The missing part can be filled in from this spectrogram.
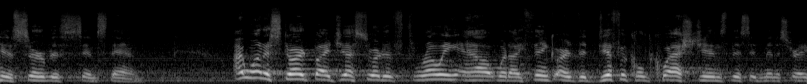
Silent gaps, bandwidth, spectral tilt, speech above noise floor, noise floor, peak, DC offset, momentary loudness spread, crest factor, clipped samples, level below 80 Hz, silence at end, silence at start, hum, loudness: none; 15 kHz; -5.5 dB/octave; 25 dB; -52 dBFS; -8 dBFS; under 0.1%; 13 LU; 18 dB; under 0.1%; -70 dBFS; 0 s; 0 s; none; -27 LUFS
